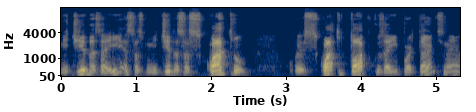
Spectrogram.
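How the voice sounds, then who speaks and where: A man speaks at a fairly slow pace, his voice making very wide pitch swings. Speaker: teacher. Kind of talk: online lecture. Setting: live stream.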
